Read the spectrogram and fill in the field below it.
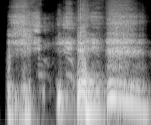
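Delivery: high stifled giggle; held-back laugh. Real, not acted. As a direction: laugh you try to swallow. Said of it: "I'm laughing because I'm holding back".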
